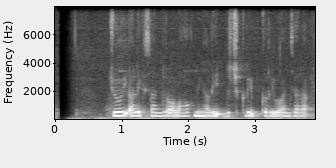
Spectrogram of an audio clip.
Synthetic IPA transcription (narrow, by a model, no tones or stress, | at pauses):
d͡ʒɔiʔalɛksandərɔlɔɦɔk̚niŋalidəskɾip̚kəriwaaɲt͡ʃaɾa̰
